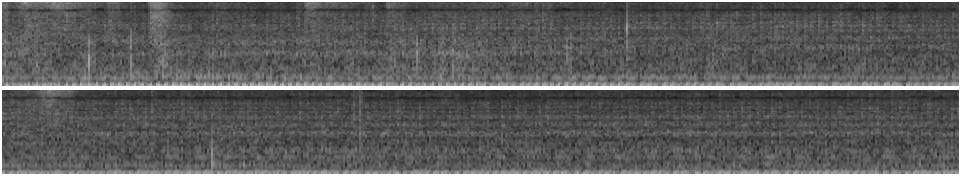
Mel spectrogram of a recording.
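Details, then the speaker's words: Petrol engine with original carburetor, after setting timing and points, oil change, cooling flush and exhaust repair, idles with an even steady low rumble, no knocks, misses or rattles; healthy, well-tuned. "now listen to this it does sound a nice note well that's the original carburetor and nothing done to the cab i've done the timing and the points that's it"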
